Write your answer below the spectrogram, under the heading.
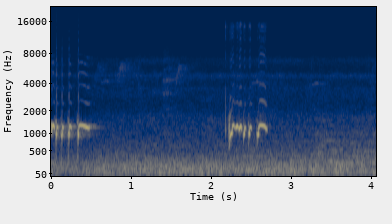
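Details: Zebra dove, local type, singing to lure others into song: a brief opening cluster of rolling coos, a long quiet gap with faint chirps, then a second short stuttered phrase.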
